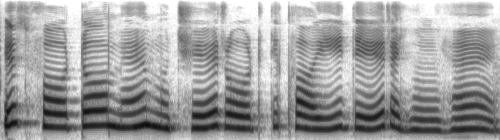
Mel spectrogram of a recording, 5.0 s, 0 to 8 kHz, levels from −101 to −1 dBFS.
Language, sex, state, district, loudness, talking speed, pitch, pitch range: Hindi, male, Madhya Pradesh, Katni, -16 LUFS, 110 wpm, 275 Hz, 245-295 Hz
